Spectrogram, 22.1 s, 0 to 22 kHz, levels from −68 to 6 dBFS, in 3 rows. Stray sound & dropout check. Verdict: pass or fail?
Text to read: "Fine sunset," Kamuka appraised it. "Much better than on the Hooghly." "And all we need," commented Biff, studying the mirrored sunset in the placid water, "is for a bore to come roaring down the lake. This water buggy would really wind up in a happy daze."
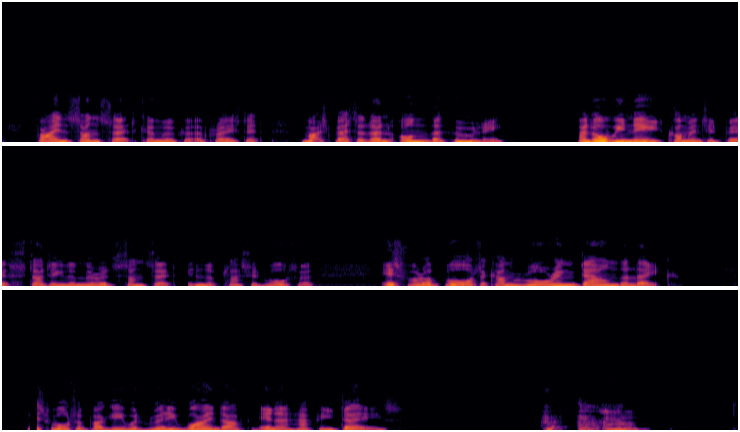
fail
